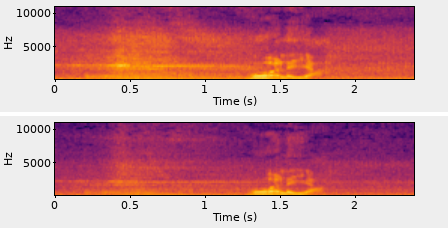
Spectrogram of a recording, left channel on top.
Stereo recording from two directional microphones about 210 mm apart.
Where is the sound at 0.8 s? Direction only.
40° left (ahead or behind).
